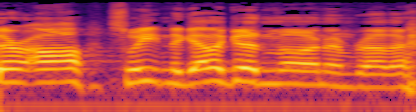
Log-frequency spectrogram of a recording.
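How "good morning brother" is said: syrupy, sugary put-on Southern accent. Imitating churchgoers who turn sweet after fighting in the car: mock sweet Southern accent. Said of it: "And they're Southern all of a sudden".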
